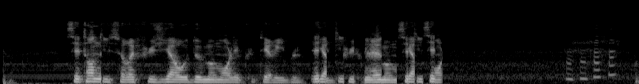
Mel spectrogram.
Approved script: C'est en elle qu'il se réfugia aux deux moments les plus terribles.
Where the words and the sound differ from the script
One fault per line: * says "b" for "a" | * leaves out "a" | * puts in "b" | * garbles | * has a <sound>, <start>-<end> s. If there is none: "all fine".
* leaves out "elle"
* garbles
* has a laugh, 5.6-6.2 s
